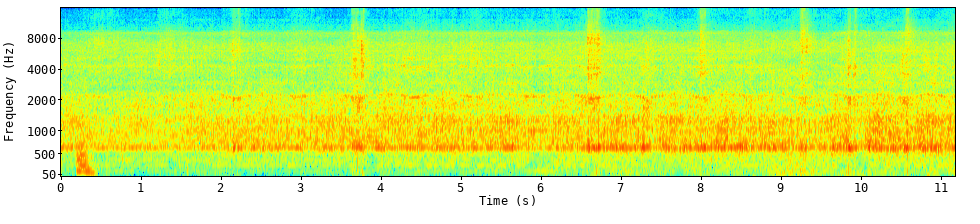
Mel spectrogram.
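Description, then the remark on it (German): An immersion blender whirs steadily for the whole stretch, slowly at first, a constant buzzing motor drone with a grinding, churning texture and a few brief knocks as it mixes mayonnaise from an egg and oil filled to 200 millilitres in a narrow, tall measuring cup. No one speaks. “Die wird dann aber ungefähr auf 200 Milliliter Öl, mit Öl auf 200 Milliliter auffüllen und dann mit dem Schneidstab langsam zu Beginn.”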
